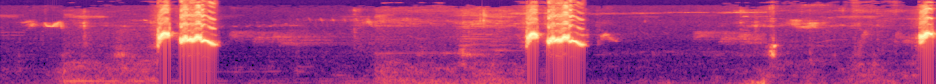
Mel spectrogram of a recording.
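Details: Female bird giving calls meant to spur males into singing: a loud two-syllable whistled phrase, sharp first note then a longer wavering second, repeated about every three seconds over soft low rumble.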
